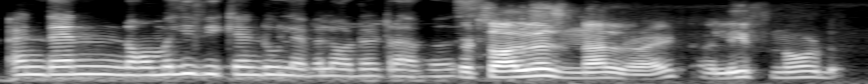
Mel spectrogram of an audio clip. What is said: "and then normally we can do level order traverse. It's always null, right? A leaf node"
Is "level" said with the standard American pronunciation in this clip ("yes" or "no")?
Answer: yes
